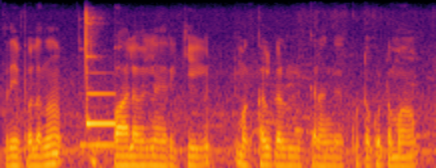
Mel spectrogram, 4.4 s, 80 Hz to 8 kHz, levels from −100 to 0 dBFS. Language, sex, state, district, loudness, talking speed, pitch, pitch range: Tamil, male, Tamil Nadu, Kanyakumari, -19 LUFS, 125 wpm, 115 Hz, 110-120 Hz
